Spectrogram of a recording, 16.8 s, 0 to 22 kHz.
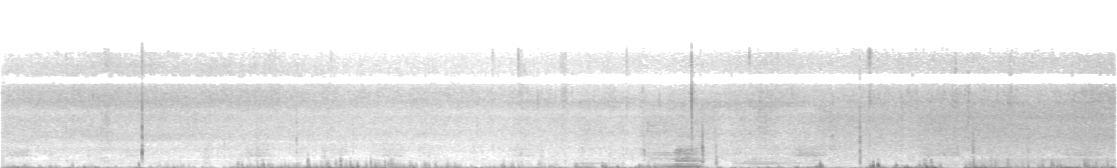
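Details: Charbray heifers in a herd of 120: two short, throaty moos midway through, nearly overwhelmed by loud gusting wind rumble across the microphone.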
